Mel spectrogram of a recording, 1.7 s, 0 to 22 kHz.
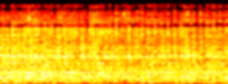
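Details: Salvaged roughly 30-year-old (mid-1990s) Delta P-20 cast-iron scroll saw, restored, with makeshift fix holding a shifting blower part: steady, even buzzing clatter from motor and blade drive, no knocking or grinding; runs normally, blowing air.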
